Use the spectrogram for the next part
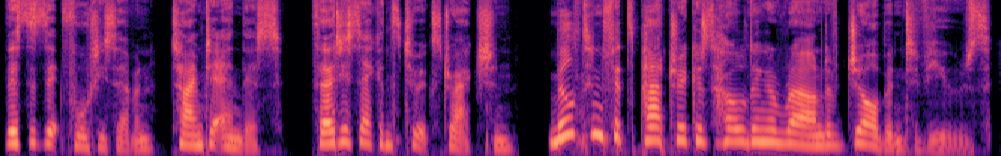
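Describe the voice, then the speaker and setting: Female mission handler, composed, wry, clipped, expressive pitch movement, dry studio sound, scripted game briefing. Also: brisk, no echo. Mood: cool, urgent. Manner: composed, clipped, wryly understated. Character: poised, dry-witted female intelligence handler guiding an assassin.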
